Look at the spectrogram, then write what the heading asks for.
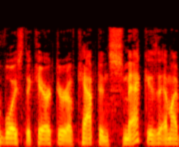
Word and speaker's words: Smek: So you've got a movie out right now called Home, and you voiced the character of Captain Smek. Am I pronouncing that right?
